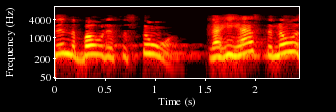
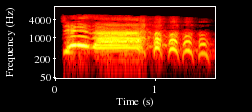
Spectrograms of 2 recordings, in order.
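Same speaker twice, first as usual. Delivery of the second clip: high, loud shout for help; desperate cry; 12 semitones higher, 13 dB louder than usual. Retold or imitated. Peter sinking in the storm, screaming loud for Jesus. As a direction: scream the name like you're going under.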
